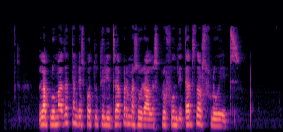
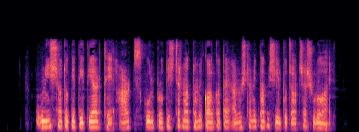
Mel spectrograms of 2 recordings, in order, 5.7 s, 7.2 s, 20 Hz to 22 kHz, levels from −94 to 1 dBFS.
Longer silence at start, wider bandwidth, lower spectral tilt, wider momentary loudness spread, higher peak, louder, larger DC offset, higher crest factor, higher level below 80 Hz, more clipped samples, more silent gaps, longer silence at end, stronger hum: about the same, 0.8 s vs 0.75 s; first, 11.5 kHz vs 7.8 kHz; about the same, -5.5 dB/octave vs -4.5 dB/octave; first, 9 LU vs 6 LU; about the same, -4 dBFS vs -2 dBFS; second, -27 LUFS vs -20 LUFS; neither; first, 24 dB vs 18 dB; second, -80 dBFS vs -56 dBFS; neither; neither; first, 0.9 s vs 0.6 s; neither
